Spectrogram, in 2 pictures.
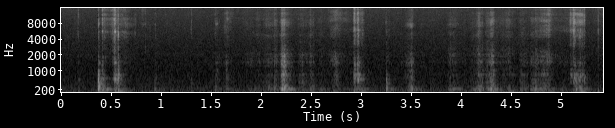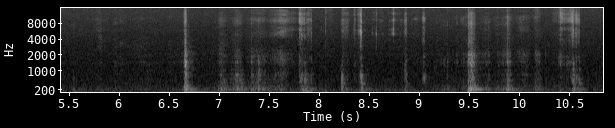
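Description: A small metal chisel tool, held in one hand, scrapes and chips at a small solid plaster fossil excavation block. Dry, short scratches alternate with sharper chipping clicks and brief bright ticks. Each stroke dies away almost at once over a quiet, low background.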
